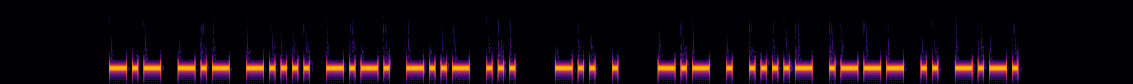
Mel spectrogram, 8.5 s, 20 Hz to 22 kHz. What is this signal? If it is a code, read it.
Morse code, heard as a keyed tone, about 28 wpm, 700 Hz. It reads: KK6CXS DE KE4JIC
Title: USA Callsign DE Callsign - 6 Characters - 28wpm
